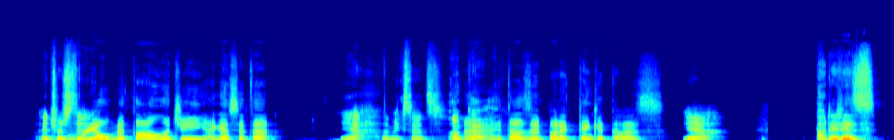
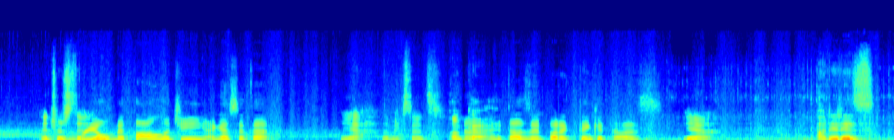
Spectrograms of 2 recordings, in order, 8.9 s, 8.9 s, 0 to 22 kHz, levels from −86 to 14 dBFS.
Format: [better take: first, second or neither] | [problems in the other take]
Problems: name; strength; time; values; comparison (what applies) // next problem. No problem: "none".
first | crowd noise; noticeable; throughout; 20 dB below the speech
